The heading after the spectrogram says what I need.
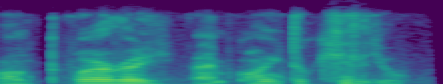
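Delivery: put-on hushed, soft half-whispered baby-talk voice. Player's character half-whispers to a tangled creature trying to rip itself free, half-whispering. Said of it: "I will whisper to it".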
